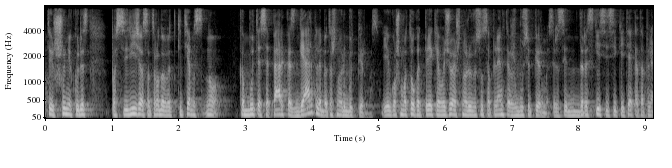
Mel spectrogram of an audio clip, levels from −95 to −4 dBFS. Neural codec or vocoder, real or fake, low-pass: none; real; 7.2 kHz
